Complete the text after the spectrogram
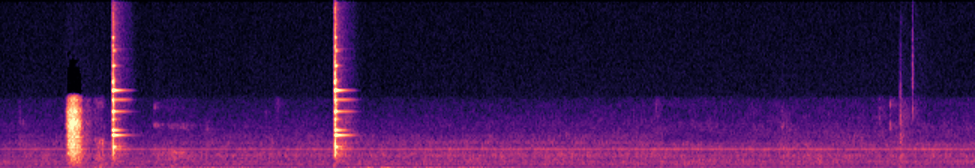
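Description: Short interface clicks chime a few times.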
